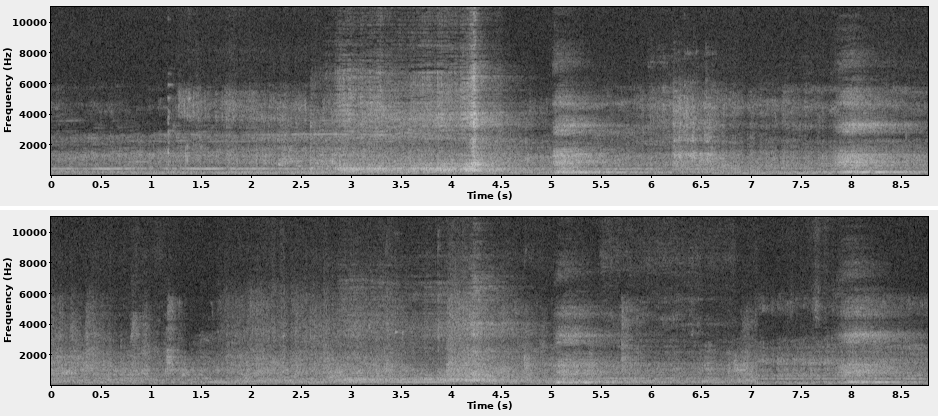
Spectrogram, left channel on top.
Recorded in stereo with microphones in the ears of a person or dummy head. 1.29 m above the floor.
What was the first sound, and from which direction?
Keys jangling, 60° left (ahead or behind).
